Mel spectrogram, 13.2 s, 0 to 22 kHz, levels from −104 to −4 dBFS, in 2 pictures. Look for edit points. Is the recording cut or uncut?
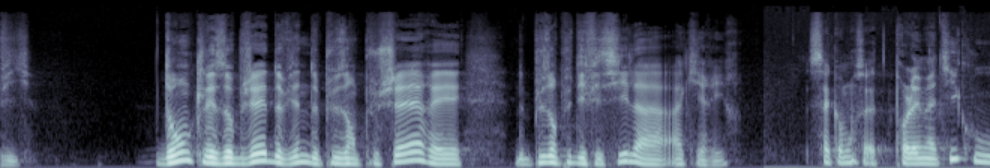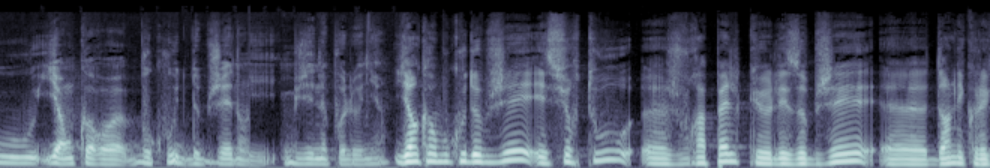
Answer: uncut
